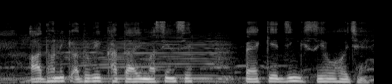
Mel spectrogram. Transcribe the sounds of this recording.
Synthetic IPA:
ad̪ʱunikəd̪ʱuɡikʰːət̪aiməsinsɪpɛked͡ʒĩŋɡseɦoɦojt͡ʃʰɛ̰̃

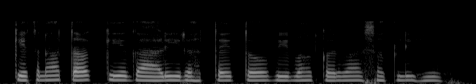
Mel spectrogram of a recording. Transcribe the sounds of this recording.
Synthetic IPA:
ket̪nat̪əkːeɡaɽiɾəɦt̪et̪obimakəɾʋasəkliɦɛː

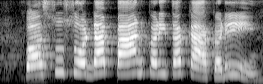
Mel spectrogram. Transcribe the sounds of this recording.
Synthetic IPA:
pəsusoɖapankəɾit̪akakəɽi

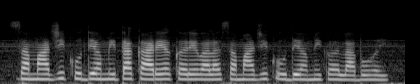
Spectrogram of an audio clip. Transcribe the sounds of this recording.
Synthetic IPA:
səmad͡ʑikud̪jəmit̪akaɾjəkəɾeʋalasəmad͡ʑiːkud̪jəmikəɦlaboɦəj

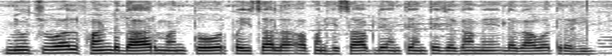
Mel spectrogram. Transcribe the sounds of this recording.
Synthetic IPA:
mjuːt͡ʃuʋəlpʰə̃ɳɖd̪aːɾmɐnt̪oːɾpəɪsalaɐpənɦɪsaːbleɐ̃nt̪eɐ̃nt̪ed͡ʒɐɡamẽlɐɡaːʋət̪ɾɐɦĩː

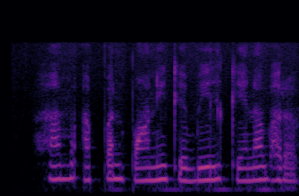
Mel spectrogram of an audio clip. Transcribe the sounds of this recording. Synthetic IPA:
həməpːənpaːnikebiːlkenabʱəɾə̰

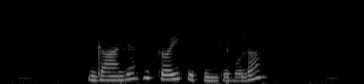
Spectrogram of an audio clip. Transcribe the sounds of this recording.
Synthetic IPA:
ɡãːɲd͡ʒabikəikɪsəmkeɦoːlaː

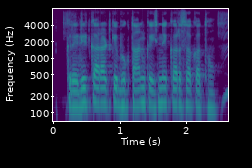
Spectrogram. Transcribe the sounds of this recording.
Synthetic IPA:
kɾeːɖɪʈkaɾɐʈkebʱʊkt̪aːnkɐt͡ʃʰnekɐɾsɐkət̪ɦõː

